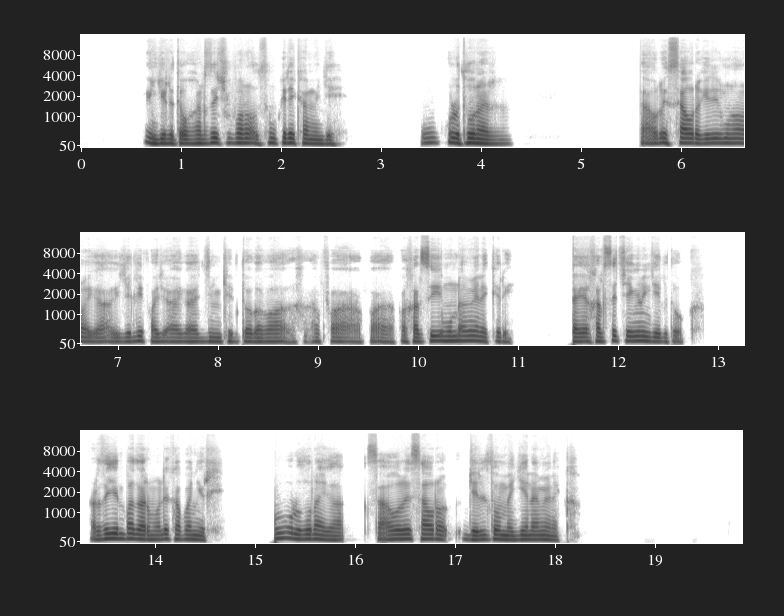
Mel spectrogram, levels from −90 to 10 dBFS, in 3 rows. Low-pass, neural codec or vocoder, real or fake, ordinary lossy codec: 14.4 kHz; none; real; none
